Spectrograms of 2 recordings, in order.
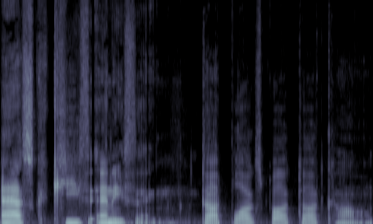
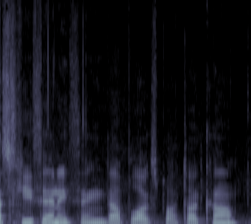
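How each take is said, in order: First: It is said slowly and carefully. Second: It is said at normal speed.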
